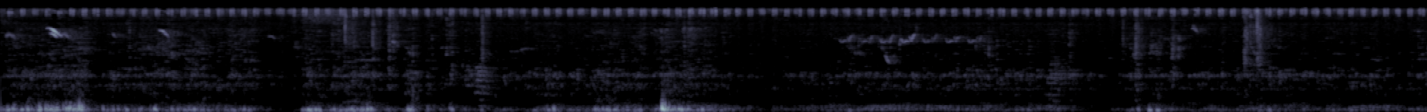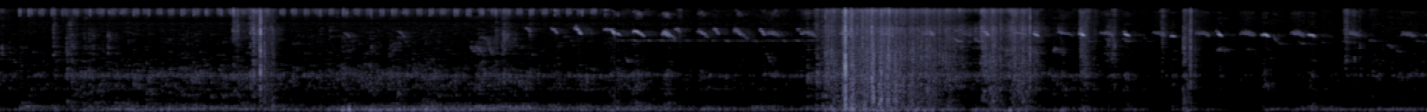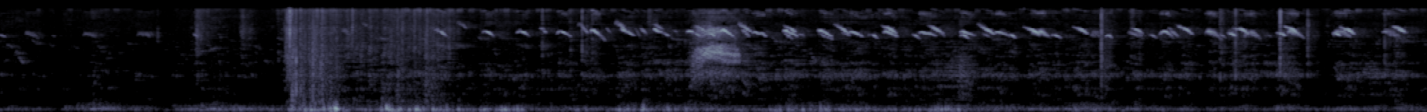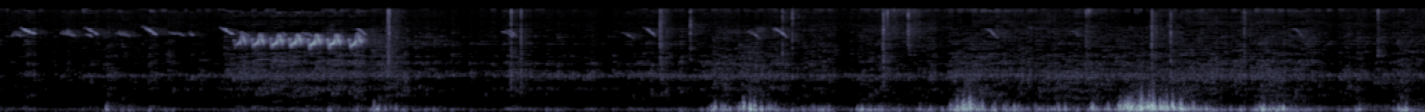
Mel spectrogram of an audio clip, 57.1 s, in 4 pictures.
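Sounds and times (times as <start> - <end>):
wings flapping: 16.5 - 17.3, 22.3 - 26.5, 31.3 - 34.5
thin high bird chirps: 31.4 - 46.6.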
